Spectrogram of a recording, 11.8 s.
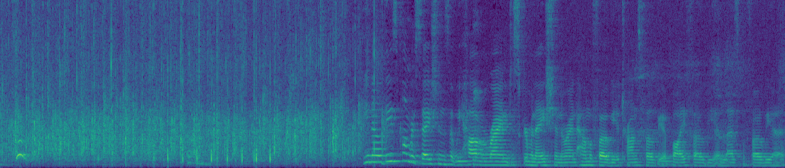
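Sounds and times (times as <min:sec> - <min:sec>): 
audience applause: 0:00.0 - 0:05.9
speech: 0:05.5 - 0:11.7.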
